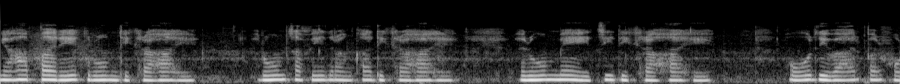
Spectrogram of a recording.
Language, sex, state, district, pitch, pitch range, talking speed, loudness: Hindi, female, Goa, North and South Goa, 200 Hz, 195-210 Hz, 165 wpm, -14 LUFS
